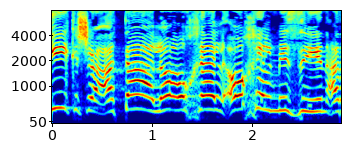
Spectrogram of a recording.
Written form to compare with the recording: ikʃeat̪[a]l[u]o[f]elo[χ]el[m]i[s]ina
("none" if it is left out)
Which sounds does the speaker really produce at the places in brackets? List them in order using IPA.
a, o, χ, χ, m, z

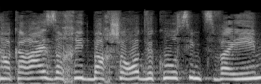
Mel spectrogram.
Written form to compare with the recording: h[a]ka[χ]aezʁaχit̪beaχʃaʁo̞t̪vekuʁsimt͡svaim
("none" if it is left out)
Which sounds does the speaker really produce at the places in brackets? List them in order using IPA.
a, ʁ

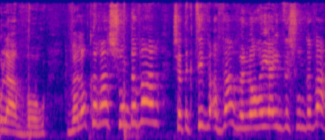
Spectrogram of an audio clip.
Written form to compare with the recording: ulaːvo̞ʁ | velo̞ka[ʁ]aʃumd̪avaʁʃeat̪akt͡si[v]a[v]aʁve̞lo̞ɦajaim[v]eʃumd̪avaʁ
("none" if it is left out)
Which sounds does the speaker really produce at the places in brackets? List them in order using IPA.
ʁ, v, v, z

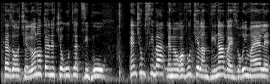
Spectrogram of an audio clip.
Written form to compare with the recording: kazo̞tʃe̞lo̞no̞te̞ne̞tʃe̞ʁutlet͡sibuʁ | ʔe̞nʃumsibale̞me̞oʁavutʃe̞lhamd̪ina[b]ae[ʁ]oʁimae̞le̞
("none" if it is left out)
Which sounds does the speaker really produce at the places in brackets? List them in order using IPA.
b, z

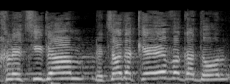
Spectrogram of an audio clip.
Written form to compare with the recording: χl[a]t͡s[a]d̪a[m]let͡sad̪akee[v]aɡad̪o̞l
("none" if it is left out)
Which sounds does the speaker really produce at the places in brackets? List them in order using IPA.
e, i, m, v

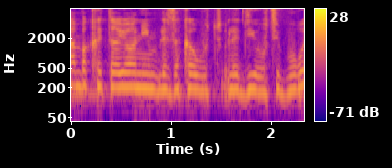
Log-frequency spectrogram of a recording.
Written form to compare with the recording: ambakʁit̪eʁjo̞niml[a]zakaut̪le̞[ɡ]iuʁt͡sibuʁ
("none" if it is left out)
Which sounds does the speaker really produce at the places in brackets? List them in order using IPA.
e, d

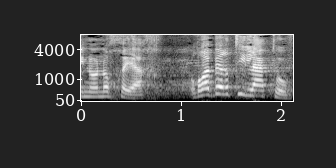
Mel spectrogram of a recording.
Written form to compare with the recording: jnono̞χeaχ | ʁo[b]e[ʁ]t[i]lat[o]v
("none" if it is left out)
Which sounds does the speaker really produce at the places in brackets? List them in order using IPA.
b, ʁ, i, o

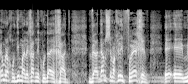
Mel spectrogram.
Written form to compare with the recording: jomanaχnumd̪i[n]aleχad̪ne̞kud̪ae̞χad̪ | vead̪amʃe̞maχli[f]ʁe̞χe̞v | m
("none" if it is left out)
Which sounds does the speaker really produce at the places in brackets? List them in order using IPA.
m, f

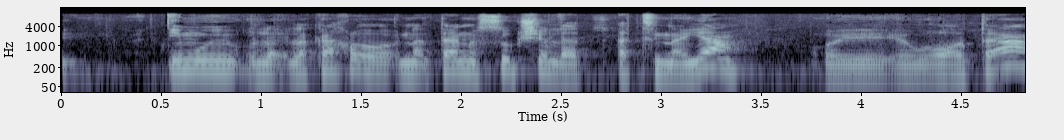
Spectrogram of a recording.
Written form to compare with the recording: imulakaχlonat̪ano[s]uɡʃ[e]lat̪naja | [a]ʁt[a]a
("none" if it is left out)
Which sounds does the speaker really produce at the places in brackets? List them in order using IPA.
s, e, a, a

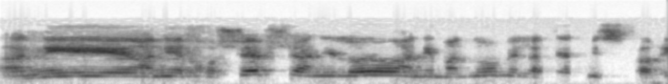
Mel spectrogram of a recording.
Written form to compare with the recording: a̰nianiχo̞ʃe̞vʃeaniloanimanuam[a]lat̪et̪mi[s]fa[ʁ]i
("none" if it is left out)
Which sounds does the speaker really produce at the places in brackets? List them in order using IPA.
e, s, ʁ

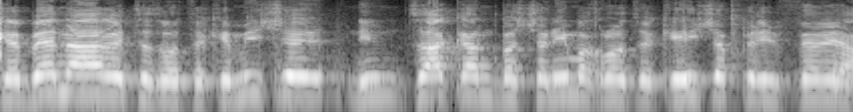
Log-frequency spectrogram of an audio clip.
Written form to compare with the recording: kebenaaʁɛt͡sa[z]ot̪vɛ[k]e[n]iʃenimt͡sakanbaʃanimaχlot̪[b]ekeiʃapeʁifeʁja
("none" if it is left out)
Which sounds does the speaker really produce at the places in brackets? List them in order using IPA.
z, k, m, v

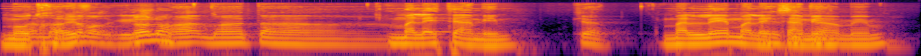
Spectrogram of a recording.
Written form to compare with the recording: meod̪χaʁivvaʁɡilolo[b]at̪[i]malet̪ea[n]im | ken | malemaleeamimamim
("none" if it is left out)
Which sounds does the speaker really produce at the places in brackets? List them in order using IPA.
m, a, m

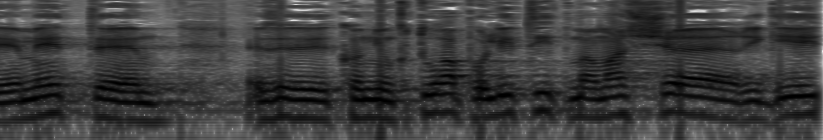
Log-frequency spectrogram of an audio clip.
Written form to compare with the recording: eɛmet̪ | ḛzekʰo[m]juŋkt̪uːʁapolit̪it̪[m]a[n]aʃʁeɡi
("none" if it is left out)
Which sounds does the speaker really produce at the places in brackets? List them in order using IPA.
n, m, m

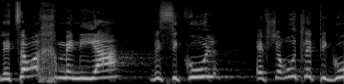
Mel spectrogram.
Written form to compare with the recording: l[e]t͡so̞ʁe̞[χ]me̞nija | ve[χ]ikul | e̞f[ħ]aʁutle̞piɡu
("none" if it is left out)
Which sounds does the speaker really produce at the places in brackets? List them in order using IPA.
e, χ, s, ʃ

